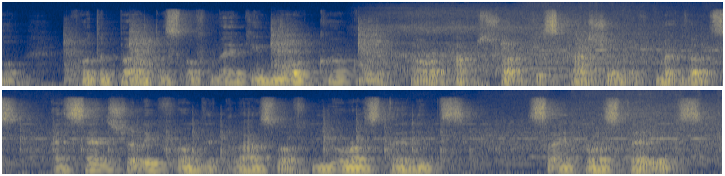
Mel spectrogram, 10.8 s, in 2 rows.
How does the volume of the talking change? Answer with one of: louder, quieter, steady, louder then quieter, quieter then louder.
steady.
